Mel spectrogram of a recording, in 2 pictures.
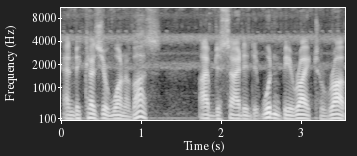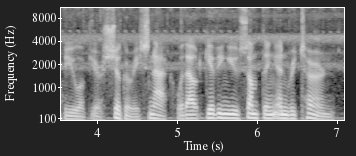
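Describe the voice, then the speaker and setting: A man's voice: on the low side, normal speed, a bit bright, a little hiss or hum. A man playing a sly, greedy trickster jester in a fantasy audio story, with a showy, teasing way of savouring his words. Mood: grand, bargaining.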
